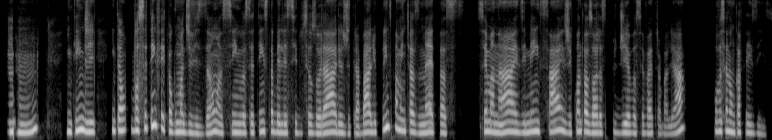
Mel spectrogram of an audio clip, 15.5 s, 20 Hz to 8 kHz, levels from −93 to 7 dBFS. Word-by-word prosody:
Uhum, 200 +3 +3 0.6
entendi. 205 0 +6 0.3
Então, 230 +1 +3
você 235 +4 +1
tem 335 +5 +6
feito 265 -8 -2
alguma 200 -1 +3
divisão, 175 +2 -2
assim, 190 +1 -2
você 185 +1 -1
tem 205 +3 -2
estabelecido 190 -3 -2
os 175 - -18
seus 180 -1 -5
horários 185 +1 +1
de 170 - -10
trabalho 185 +4 -1
e - - -5
principalmente 250 -3 +2
as 195 -3 -1
metas 185 0 -3 0.4
semanais 200 -1 +1
e - - 0
mensais 210 +2 0
de 185 - -5
quantas 210 -1 -1
horas 185 -1 -1
por 200 - -16
dia 185 0 -2
você 180 0 -8
vai 170 -1 -5
trabalhar? 170 - -5 0.6
Ou 215 - -6
você 215 +1 -1
nunca 190 -3 +1
fez 180 -2 -8
isso? 155 -2 -16
190 Hz, 145 wpm, -24 LUFS, 180-210 Hz, 0.6 s, entendi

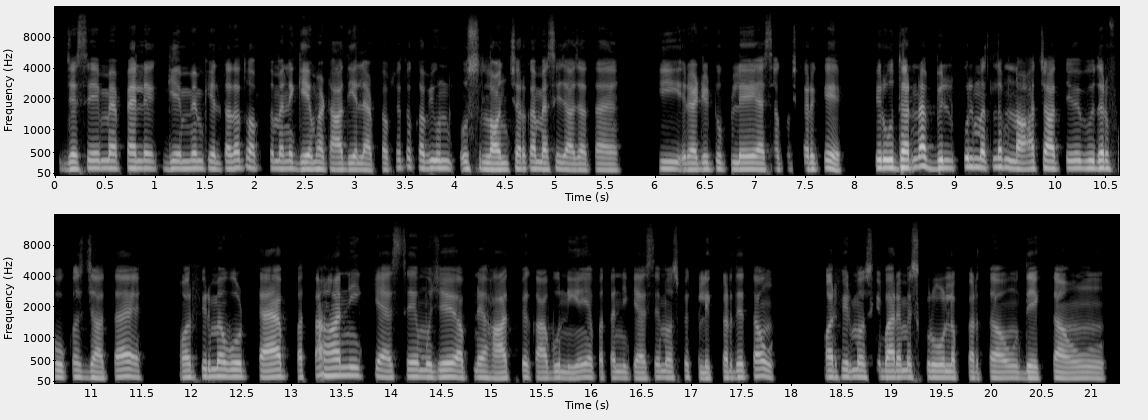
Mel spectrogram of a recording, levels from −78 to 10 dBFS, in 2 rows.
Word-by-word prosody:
जैसे 165 +2 +2
मैं 160 -1 +1
पहले 160 0 +1
गेम-वेम 155 +1 0
खेलता 150 -1 -2
था 165 - +2
तो 175 - -5
अब 165 0 -3
तो 160 - -4
मैंने 155 0 0
गेम 145 0 +1
हटा 135 -1 0
दिया 140 - 0
लैपटॉप 130 +1 -4
से 170 - -8
तो 185 - -7
कभी 165 -2 -1
उन 165 -1 +2
उस 150 +2 -2
लॉन्चर 140 +1 +2
का 150 0 0
मैसेज 140 0 -1
आ 130 - +1
जाता 130 0 -3
है 125 -1 -1 0.4
कि 150 -2 0
रेडी 140 +1 +2
टू 150 +1 -4
प्ले 140 0 +2
ऐसा 135 +1 -1
कुछ 140 +1 -18
करके। 145 +1 +1 0.4
फिर 170 0 +4
उधर 170 0 +8
न 205 +4 +6
बिल्कुल 170 +3 +2
मतलब 185 +1 +1
ना 150 -1 +2
चाहते 155 0 +1
हुए 165 0 +2
भी 160 0 0
उधर 165 0 +5
फ़ोकस 145 -1 -2
जाता 130 +4 -1
है 150 -3 +1 0.4
और 140 0 0
फिर 160 +1 -2
मैं 155 +1 +2
वो 150 0 +3
टैप 145 +1 +1
पता 170 +4 +1
नहीं 175 0 +1
कैसे 145 0 -1
मुझे 145 0 +2
अपने 135 0 -1
हाथ 125 +1 +2
पे 145 - -2
काबू 125 0 -3
नहीं 125 -1 -3
है 135 - 0
या 140 - 0
पता 130 -1 -7
नहीं 130 -1 -4
कैसे 120 +2 -3
मैं 135 -1 -1
उसपे 130 +2 -6
क्लिक 120 -2 -4
कर 130 - -2
देता 140 +3 -2
हूँ। 155 -4 0 0.5
और 145 -1 +1
फिर 150 0 -1
मैं 150 - +1
उसके 140 - -7
बारे 140 0 +2
में 145 - 0
स्क्रॉल 135 -1 0
अप 125 - -1
करता 130 0 -4
हूँ, 125 0 0
देखता 125 +1 0
हूँ 120 -1 -1
145 Hz, 230 wpm, -22 LUFS, 135-155 Hz, 0.5 s, उधर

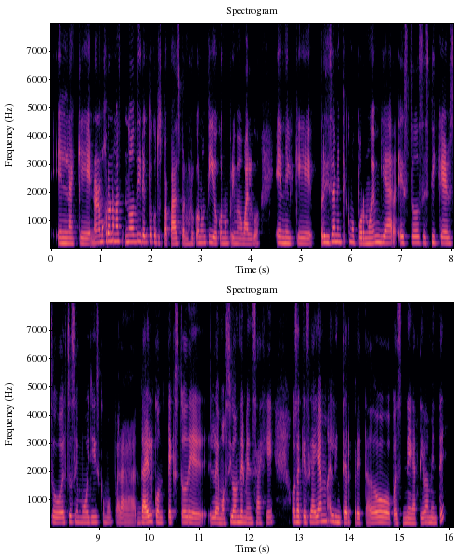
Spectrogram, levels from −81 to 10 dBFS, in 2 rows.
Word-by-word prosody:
en 200 0 +3
la 195 -1 +2
que 190 -2 0
no, - - 0
a - - +3
lo 225 - +1
mejor, 250 +3 +1
no 275 - +2
nada 270 0 +2
más, 270 - -20
no 245 +1 +3
directo 245 -1 0
con 240 - -1
tus 210 - -7
papás, 190 +2 +2
pero - - -3
a - - -7
mejor 185 0 -8
con 215 - -1
un 215 0 -4
tío, 215 -3 +1
con 195 0 -4
un 195 - -5
primo 190 -1 -5
o 180 - -1
algo, 175 +3 -1 0.3
en 210 -2 +2
el 195 -1 +1
que 195 -1 -3
precisamente, 230 +2 +2
como 230 -3 -4
por 195 -2 +1
no 195 +1 +1
enviar 225 -1 +2
estos 220 0 0
stickers 205 -1 0
o 185 -1 +2
estos 205 +3 -3
emojis 195 0 -4
como 190 -1 -12
para 90 - -6
dar 185 +1 +6
el 205 +1 +5
contexto 195 0 -1
de 190 - +1
la 180 -1 +1
emoción 170 +4 +1
del 200 -1 +2
mensaje, 180 +2 -5 0.3
o 210 - -2
sea, 205 -1 +3
que 195 - 0
se 200 +1 -4
hayan 215 +4 +3
malinterpretado, 185 -3 +1
pues, 160 +1 -4
negativamente? 180 - -3
195 Hz, 215 wpm, -23 LUFS, 185-215 Hz, 0.3 s, dar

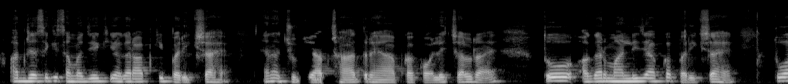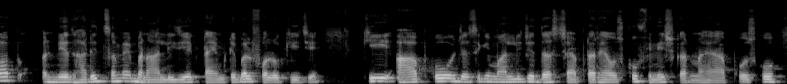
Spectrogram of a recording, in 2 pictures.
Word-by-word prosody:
अब 145 -1 +3
जैसे 150 +1 +3
कि 165 - 0
समझिए 135 -1 +1
कि 140 +1 -2
अगर 130 -1 +2
आपकी 130 +2 -1
परीक्षा 110 +1 0
है। 110 0 -5 0.4
है 135 - -2
ना? 150 - 0
चूँकि 115 -5 -3
आप 105 0 -1
छात्र 110 +1 -1
हैं, 110 - -1
आपका 105 0 -2
कॉलेज 105 +2 0
चल 115 +2 +1
रहा 105 -3 -1
है, 145 - -6 0.4
तो 170 0 +6 0.2
अगर 140 +3 +3
मान 140 -1 +5
लीजिए 145 +2 +5
आपका 145 +3 -1
परीक्षा 100 +3 -1
है, 110 +1 -5 0.4
तो 165 - +3
आप 175 0 +2 0.3
निर्धारित 115 +4 +1
समय 145 +1 0
बना 110 -1 -1
लीजिए, 105 +1 +1
एक 115 0 -4
टाइम-टेबल 105 +5 +1
फॉलो 105 -5 0
कीजिए 105 -1 -5 0.4
कि 150 +1 +3
आपको 125 +5 +3
जैसे 120 0 -1
कि 135 - -1
मान 120 -1 0
लीजिए 125 +1 +2
10 120 -1 0
चैप्टर 110 0 -1
हैं 105 - 0
उसको 105 +5 -2
फ़िनिश 115 -2 -3
करना 100 0 -4
है, 100 0 -5
आपको 95 +2 -5
उसको 125 +4 0
120 Hz, 200 wpm, -22 LUFS, 105-140 Hz, 0.4 s, तो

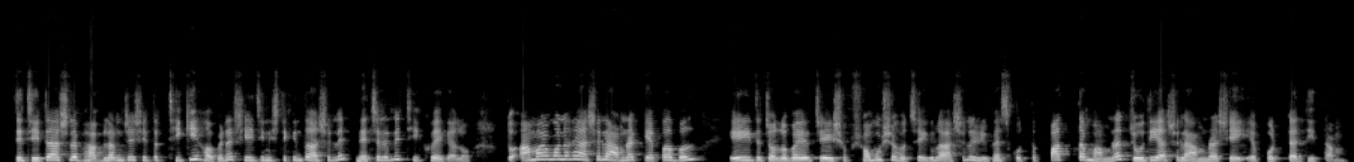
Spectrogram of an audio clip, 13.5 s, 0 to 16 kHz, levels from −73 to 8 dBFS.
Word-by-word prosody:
যে 235 - +5
যেটা 215 +6 +4
আসলে 275 +1 +2
ভাবলাম 215 +5 +2
যে 270 - 0
সেটা 255 0 -4
ঠিকই 240 +8 +1
হবে 210 +2 +1
না - - +1
সেই 250 -1 -1
জিনিসটি 245 +1 -4
কিন্তু 255 +1 0
আসলে 255 +5 -5 0.2
naturally 260 +9 0
ঠিক 245 -3 -8
হয়ে 220 -7 +2
গেল। 140 - -4 0.4
তো - - +2 0.2
আমার 310 +5 +2
মনে 335 0 +1
হয় 330 -3 +3
আসলে 295 +1 0
আমরা 255 +3 0
capable 255 +3 +2 0.5
এইযে 240 -1 +2
জলবায়ুর 230 +3 +4
যে 235 - +4
এইসব 230 +1 -3
সমস্যা 255 +4 0
হচ্ছে 205 +3 -5
এগুলো 225 +1 -1
আসলে 265 +6 -6
revise 220 +2 -4
করতে 225 +1 -6
পারতাম 275 +1 +1
আমরা 215 +11 0 0.2
যদি 225 +3 +4
আসলে 225 0 -1
আমরা 195 +1 -1
সেই 205 -3 +1
effort 200 +2 -5
টা 205 - +6
দিতাম। 200 +1 -7
235 Hz, 190 wpm, -15 LUFS, 215-265 Hz, 0.5 s, টা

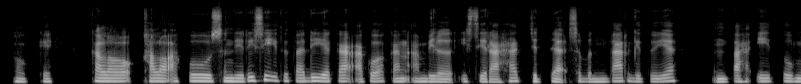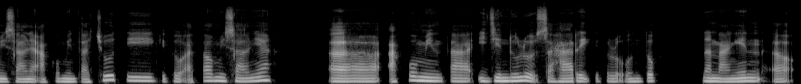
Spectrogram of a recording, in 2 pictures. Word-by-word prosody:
Oke. 135 0 -5 0.3
kalau 145 -2 +4
kalau 145 0 +2
aku 150 +1 +2
sendiri 145 +1 +3
sih 185 +3 +2
itu 160 -2 -5
tadi 150 +1 +1
ya 145 - +3
Kak, 145 +1 +3
aku 135 +2 0
akan 140 -1 -2
ambil 135 -2 +1
istirahat 130 +3 0
jeda 125 -1 0
sebentar 135 +2 0
gitu 140 -3 -5
ya, 155 +3 +1 0.4
entah 130 +1 0
itu 140 0 -2
misalnya 125 -3 0
aku 130 - -7
minta 130 -3 -1
cuti 175 0 0
gitu, 135 -3 -7
atau 170 - -4
misalnya, 160 +3 0 0.6
eee, 140 0 +4
aku 180 +7 0
minta 155 -4 +2
izin 155 +1 +2
dulu 165 -1 +3
sehari 140 +1 0
gitu 140 +1 -11
loh - - -8
untuk 140 +3 -3 0.4
nenangin, 145 +1 +2
eee 130 0 -3
140 Hz, 140 wpm, -24 LUFS, 135-155 Hz, 0.6 s, kalau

